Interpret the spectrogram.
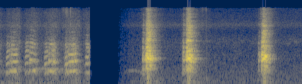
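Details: Junglefowl lure recording: a fast run of rhythmic, harmonic clucking notes for about a second, then silence and three sharp, loud single calls spaced about half a second apart.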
